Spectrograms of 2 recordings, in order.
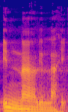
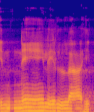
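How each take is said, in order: First: The vowel after the double n is an open 'a'. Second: The vowel after the double n leans toward 'e'.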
